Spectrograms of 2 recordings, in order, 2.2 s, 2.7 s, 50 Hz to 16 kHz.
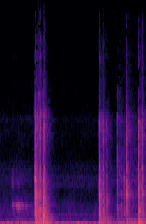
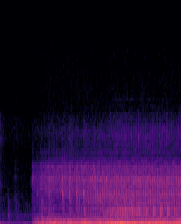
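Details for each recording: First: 1980s AIWA AD-WX929 cassette deck with new belts, finishing Data 1 bias calibration on a blank tape: quiet motor hum with crisp clicks and clunks as the transport switches modes; normal operation, display shows tuned. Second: AIWA AD-WX929 1980s twin cassette deck, powered on with perished drive belts: quick even ticking about four times a second over the motor whir as bits of old belt on the wheels slap around; ugly noise, owner hopes belts are the only fault.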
